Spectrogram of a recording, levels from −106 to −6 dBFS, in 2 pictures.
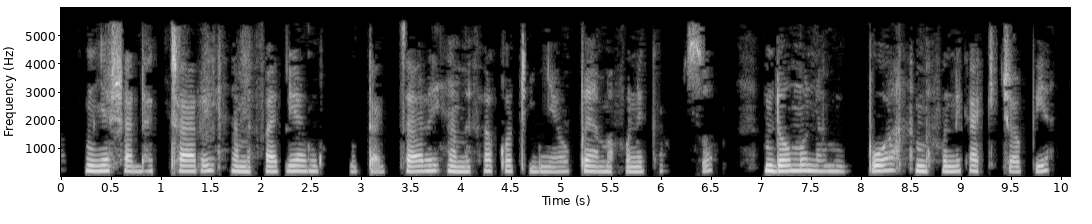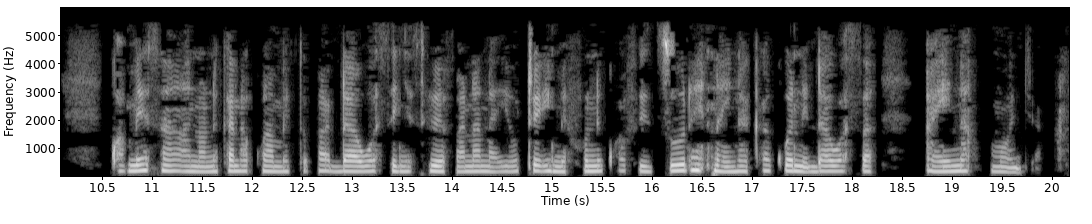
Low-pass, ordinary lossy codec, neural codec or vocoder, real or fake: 5.4 kHz; MP3, 32 kbps; none; real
